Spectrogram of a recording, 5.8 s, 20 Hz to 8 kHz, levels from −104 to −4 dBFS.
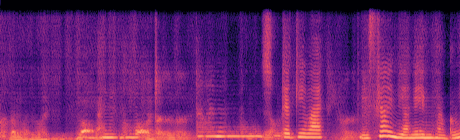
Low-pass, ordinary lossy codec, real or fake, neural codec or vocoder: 7.2 kHz; none; fake; codec, 16 kHz, 0.5 kbps, FreqCodec, smaller model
